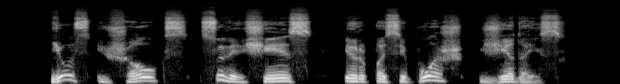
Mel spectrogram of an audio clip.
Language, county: Lithuanian, Šiauliai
